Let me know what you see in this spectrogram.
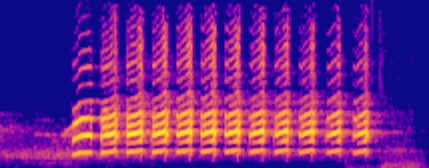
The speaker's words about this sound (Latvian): Vai zini, kas tas ir? Šādi dzied purva piekūns.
